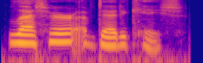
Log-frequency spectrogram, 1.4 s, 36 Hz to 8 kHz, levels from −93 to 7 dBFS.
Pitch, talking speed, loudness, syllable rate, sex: 180 Hz, 135 wpm, -18 LUFS, 5.9 syllables/s, female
